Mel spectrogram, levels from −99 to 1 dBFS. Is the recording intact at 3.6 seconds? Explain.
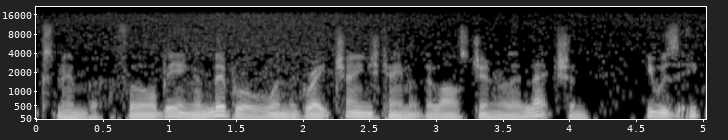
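No. At 3.6 seconds the speech carries overdone noise removal, and that fault runs through the whole clip rather than starting or stopping there. A noise reduction stage was pushed too hard. Frequency bands close to its noise estimate get pulled far down or switched off. Quiet parts of the voice are cut along with the noise. The background drops and breaks up into twinkling specks.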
